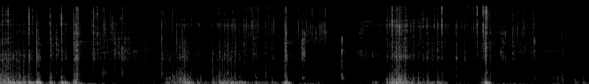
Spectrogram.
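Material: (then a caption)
Soap. A solid, hand-sized bar of blue soap held in one hand is shaved and scraped with a metal utility blade, peeling off crunchy curls. Repeated crunchy, tearing scrapes combine a low, dull body with a bright, crackling edge. Each stroke ends quickly in close, dry quiet.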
